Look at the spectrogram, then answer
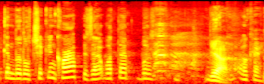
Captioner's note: some chuckles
